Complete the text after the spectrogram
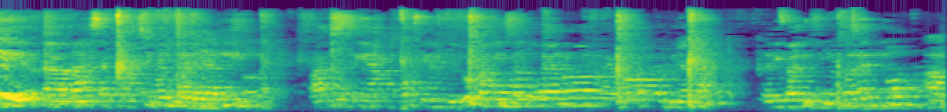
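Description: Several women talk and chatter nearby in an echoing room.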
